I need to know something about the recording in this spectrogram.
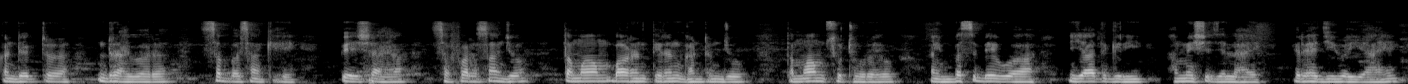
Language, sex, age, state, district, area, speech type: Sindhi, male, 45-60, Delhi, South Delhi, urban, spontaneous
